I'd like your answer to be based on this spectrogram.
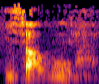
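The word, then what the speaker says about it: Esaú: 他们的牧师叫做伊萨乌，就是西班牙语的发音哈。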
